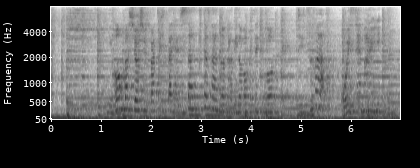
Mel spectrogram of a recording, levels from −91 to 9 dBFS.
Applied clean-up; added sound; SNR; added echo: none; none; none; reverberation time 0.9 s.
